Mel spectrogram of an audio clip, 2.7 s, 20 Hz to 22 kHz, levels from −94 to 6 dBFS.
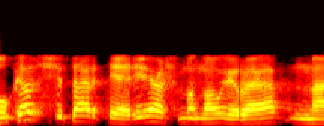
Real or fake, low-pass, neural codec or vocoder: fake; 3.6 kHz; codec, 16 kHz, 2 kbps, FreqCodec, larger model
